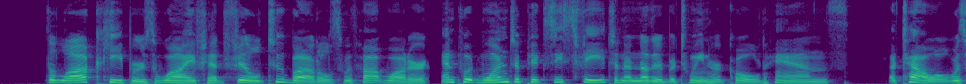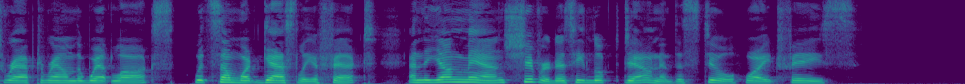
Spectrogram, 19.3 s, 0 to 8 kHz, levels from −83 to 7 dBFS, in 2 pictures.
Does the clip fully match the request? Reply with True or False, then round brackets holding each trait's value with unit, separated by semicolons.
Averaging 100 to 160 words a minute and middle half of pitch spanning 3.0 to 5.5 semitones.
True (150 wpm; 3.7 semitones)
